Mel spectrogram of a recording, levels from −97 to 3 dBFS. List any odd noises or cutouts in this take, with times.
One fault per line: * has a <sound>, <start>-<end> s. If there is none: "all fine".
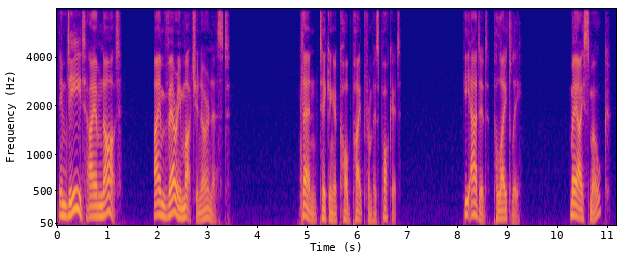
all fine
